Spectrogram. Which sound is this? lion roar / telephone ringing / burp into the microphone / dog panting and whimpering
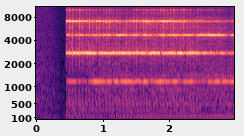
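telephone ringing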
